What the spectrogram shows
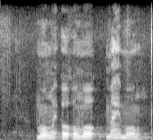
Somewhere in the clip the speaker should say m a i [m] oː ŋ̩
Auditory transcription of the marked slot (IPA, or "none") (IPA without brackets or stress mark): m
